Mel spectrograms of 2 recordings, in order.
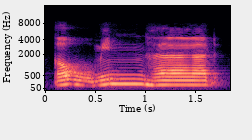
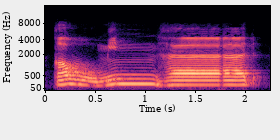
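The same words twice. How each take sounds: Both takes have the same delivery.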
